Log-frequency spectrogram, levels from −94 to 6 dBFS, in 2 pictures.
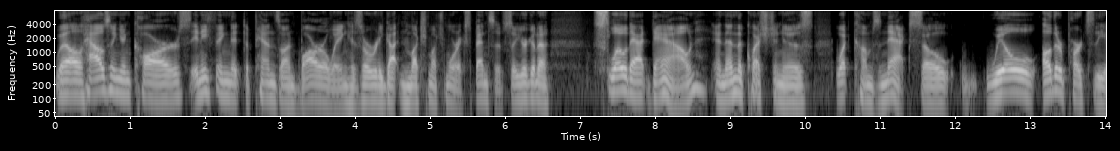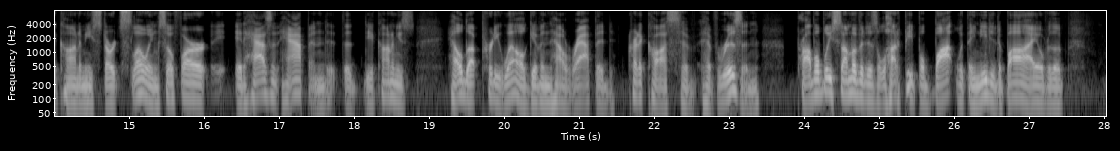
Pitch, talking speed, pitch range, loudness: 105 Hz, 165 wpm, 95-120 Hz, -30 LUFS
